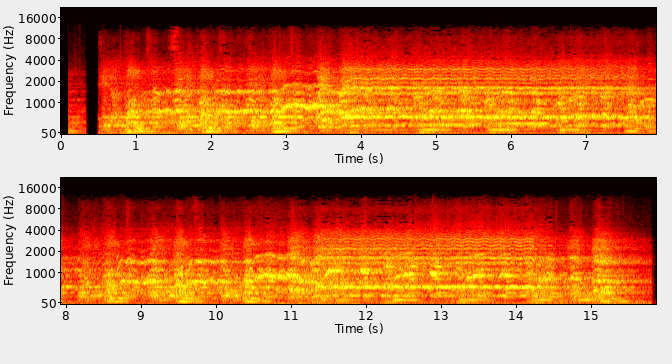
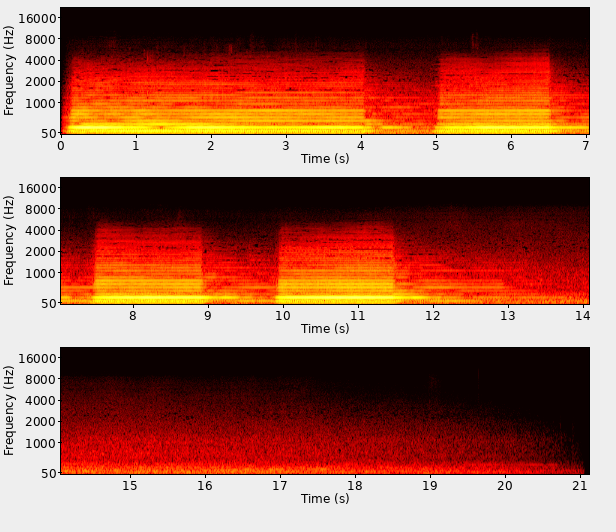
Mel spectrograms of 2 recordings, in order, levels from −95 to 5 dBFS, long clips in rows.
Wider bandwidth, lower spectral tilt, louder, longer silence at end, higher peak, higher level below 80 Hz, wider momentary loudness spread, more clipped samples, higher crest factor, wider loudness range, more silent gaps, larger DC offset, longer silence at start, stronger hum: first, 11.5 kHz vs 3.8 kHz; second, -6 dB/octave vs -11.5 dB/octave; about the same, -18 LUFS vs -17 LUFS; second, 0.05 s vs 4.1 s; about the same, -6 dBFS vs -4 dBFS; second, -40 dBFS vs -32 dBFS; second, 6 LU vs 19 LU; neither; about the same, 14 dB vs 14 dB; about the same, 4 LU vs 5 LU; first, 0.35-0.47 s vs none; first, 0.4% vs under 0.1%; about the same, 0.1 s vs 0.05 s; neither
